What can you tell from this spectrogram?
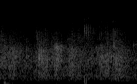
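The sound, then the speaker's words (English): An audience at One Heart claps in a sustained round of applause to show they are having a good morning, a dense crackle of many hands at a steady, fairly loud level throughout, with no voices standing out. “How about we give a round of applause if you are having a good morning? I can hear it.”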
